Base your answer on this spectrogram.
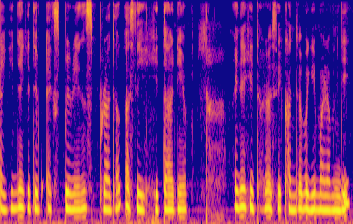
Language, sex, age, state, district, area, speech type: Manipuri, female, 18-30, Manipur, Kakching, rural, spontaneous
